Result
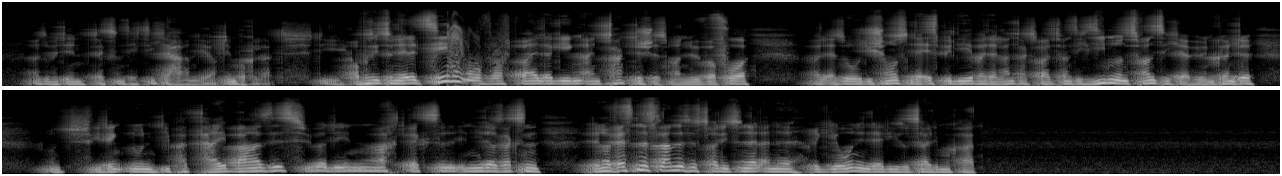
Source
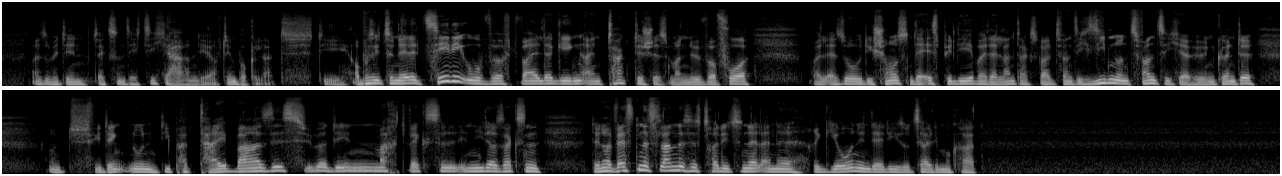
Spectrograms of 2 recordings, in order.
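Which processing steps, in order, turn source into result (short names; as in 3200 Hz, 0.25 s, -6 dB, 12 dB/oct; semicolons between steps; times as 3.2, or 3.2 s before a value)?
spectral swells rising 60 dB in 0.46 s; low-pass opened by the level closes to 2800 Hz, open at -23 dBFS; 4.45–5.12 Doppler distortion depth 0.66 ms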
